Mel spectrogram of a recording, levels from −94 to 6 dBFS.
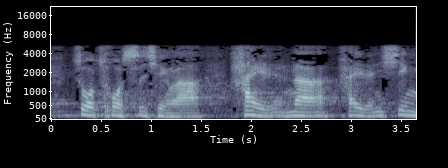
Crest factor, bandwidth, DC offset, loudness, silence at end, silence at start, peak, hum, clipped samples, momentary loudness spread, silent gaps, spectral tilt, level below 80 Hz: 22 dB; 5.6 kHz; under 0.1%; -25 LUFS; 0 s; 0 s; -4 dBFS; none; under 0.1%; 6 LU; none; -3 dB/octave; -64 dBFS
